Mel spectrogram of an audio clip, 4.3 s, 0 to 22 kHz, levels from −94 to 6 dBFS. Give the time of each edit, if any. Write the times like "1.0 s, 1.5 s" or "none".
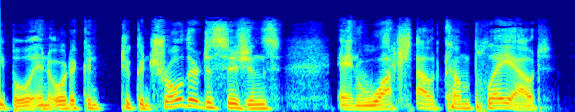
3.1 s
